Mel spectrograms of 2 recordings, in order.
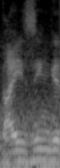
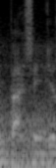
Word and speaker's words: Basinger: there you are look I think the Americans pronounce it Basinger don't they they don't say Bassinger like we do somebody that's his name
